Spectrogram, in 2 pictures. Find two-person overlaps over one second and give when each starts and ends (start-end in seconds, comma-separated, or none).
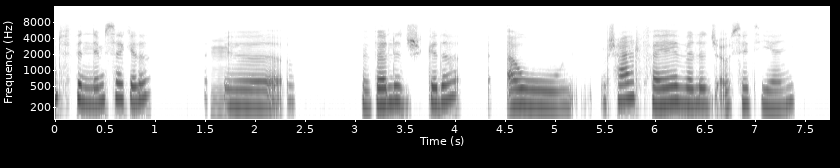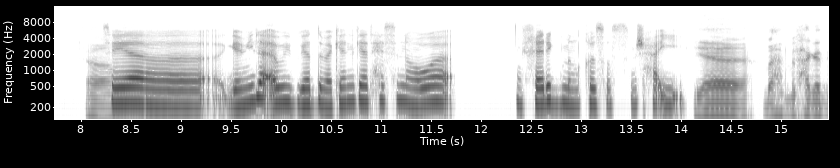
none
